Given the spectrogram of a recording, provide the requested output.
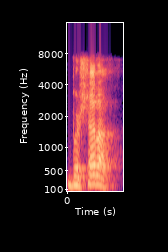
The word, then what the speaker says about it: बशरा: This firstly, this, the correct pronunciation है बशरा. ये उर्दू के शब्द हैं.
